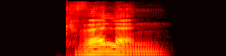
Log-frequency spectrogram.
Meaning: first/third-person plural subjunctive II of quellen
- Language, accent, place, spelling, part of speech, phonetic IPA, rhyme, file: German, Germany, Berlin, quöllen, verb, [ˈkvœlən], -œlən, De-quöllen.ogg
